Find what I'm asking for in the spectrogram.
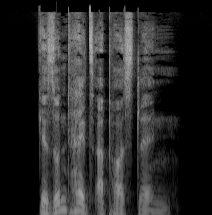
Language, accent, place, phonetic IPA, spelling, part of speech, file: German, Germany, Berlin, [ɡəˈzʊnthaɪ̯t͡sʔaˌpɔstl̩n], Gesundheitsaposteln, noun, De-Gesundheitsaposteln.ogg
- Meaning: dative plural of Gesundheitsapostel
